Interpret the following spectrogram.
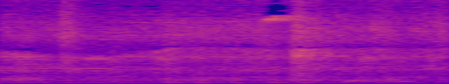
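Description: Steady noise with faint background voices, and two brief soft sounds about a third of a second and a second and a half in.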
